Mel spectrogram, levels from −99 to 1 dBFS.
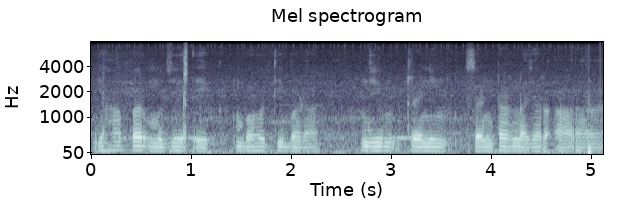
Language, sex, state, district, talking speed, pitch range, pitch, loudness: Hindi, male, Madhya Pradesh, Dhar, 150 wpm, 95-105 Hz, 100 Hz, -18 LUFS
